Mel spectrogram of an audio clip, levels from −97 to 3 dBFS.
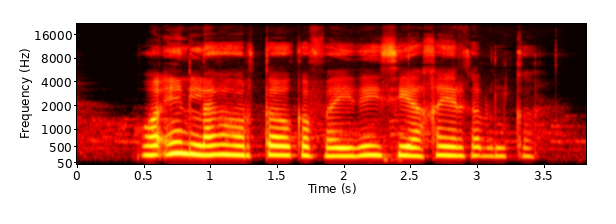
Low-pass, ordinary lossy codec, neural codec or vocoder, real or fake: none; none; none; real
